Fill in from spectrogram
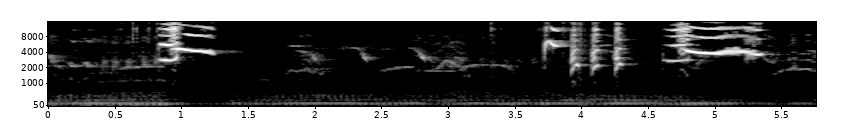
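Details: Kacer, or oriental magpie-robin, singing as a lure to draw song from other birds: a loud slurred whistle, a series of quick sharp clicks, then another long whistled phrase over low hum.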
